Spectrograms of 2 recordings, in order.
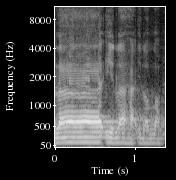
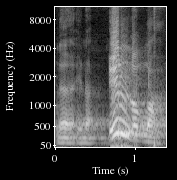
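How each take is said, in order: First: The 'la' sound is clearly drawn out long. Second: The 'la' is barely heard; 'illallah' is pressed. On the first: It follows the recitation rules. "lahnya dipanjangin" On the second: Nothing exists but God, felt in the heart. "lahnya itu disembunyikan"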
